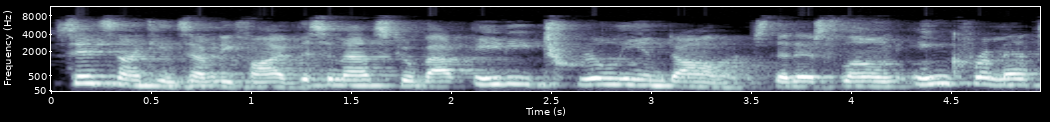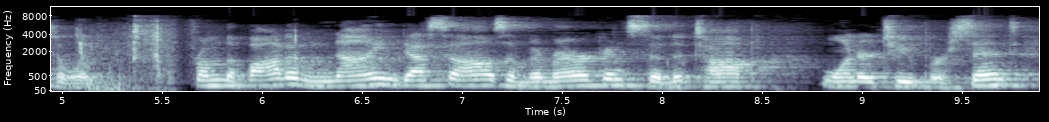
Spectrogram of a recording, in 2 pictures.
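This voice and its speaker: High-voiced man speaking on a muffled, echoey low-quality stream. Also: a little fast, darkish tone, slight background noise. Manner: emphatic, repeats words when starting. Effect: low-quality live stream recording. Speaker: conference speaker. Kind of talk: public speech at a conference. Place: conference hall. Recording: echoey, muffled hall recording.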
